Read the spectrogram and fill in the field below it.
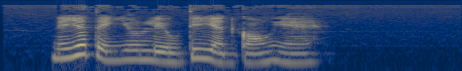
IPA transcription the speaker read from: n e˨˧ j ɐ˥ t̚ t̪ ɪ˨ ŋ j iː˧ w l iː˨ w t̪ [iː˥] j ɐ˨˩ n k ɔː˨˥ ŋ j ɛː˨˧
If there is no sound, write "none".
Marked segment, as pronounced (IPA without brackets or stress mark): iː˥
